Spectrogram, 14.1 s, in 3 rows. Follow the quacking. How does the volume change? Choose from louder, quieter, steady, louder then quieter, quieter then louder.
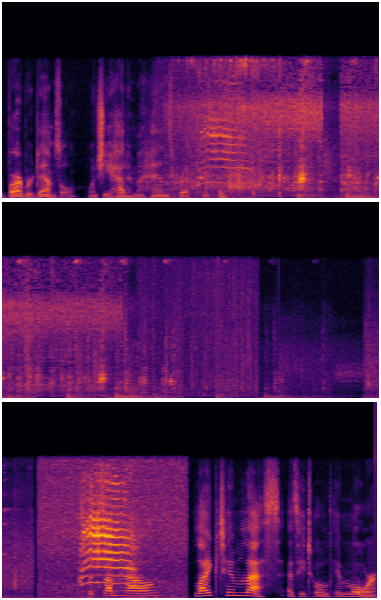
louder then quieter.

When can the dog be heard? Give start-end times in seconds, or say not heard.
not heard.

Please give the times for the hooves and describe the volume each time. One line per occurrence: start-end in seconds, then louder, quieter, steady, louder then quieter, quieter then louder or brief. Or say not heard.
2.1-9.9 quieter.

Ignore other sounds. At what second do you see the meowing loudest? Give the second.
11 s.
